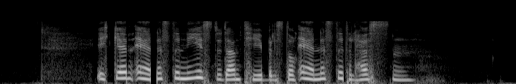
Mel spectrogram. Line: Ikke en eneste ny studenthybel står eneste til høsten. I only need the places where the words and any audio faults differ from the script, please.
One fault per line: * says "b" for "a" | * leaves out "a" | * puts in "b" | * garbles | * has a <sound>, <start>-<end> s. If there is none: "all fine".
* has a dropout, 1.5-1.6 s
